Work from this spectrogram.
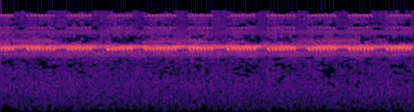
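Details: Insect chirping in a continuous high-pitched trill, broken into short pulses about two and a half times per second, steady and unbroken, with no other sounds.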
